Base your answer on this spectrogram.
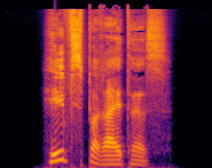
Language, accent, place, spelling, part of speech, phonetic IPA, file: German, Germany, Berlin, hilfsbereites, adjective, [ˈhɪlfsbəˌʁaɪ̯təs], De-hilfsbereites.ogg
- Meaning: strong/mixed nominative/accusative neuter singular of hilfsbereit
